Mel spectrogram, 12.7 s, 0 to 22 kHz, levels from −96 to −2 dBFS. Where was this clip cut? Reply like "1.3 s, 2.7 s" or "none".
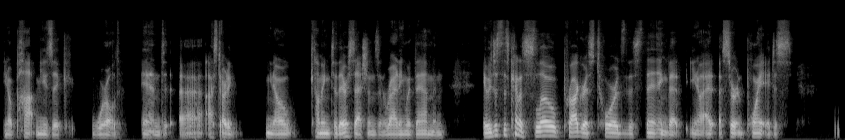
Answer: none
